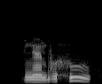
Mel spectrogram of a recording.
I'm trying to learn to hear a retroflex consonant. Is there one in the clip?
no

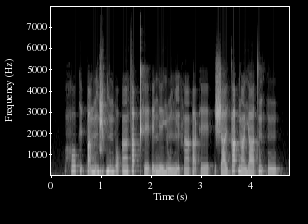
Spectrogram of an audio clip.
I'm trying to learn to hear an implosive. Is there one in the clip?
no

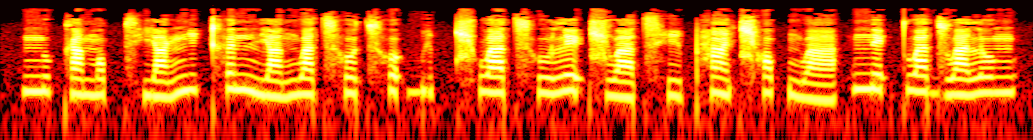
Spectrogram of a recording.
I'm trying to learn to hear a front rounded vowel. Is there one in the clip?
no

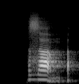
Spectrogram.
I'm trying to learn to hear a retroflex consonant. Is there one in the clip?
no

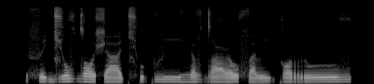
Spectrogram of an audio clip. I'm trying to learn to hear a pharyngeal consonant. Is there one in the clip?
yes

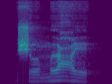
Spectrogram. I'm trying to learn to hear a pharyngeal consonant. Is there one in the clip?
yes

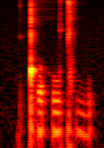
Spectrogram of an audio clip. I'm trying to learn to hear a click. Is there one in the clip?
yes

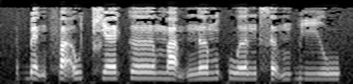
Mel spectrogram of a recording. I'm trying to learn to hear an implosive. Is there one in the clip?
yes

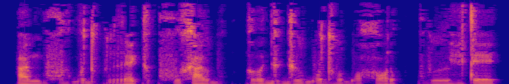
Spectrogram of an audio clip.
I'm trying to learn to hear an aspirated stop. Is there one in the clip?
no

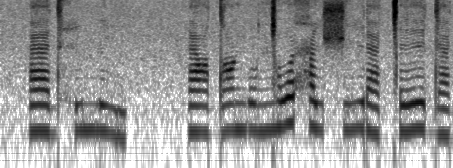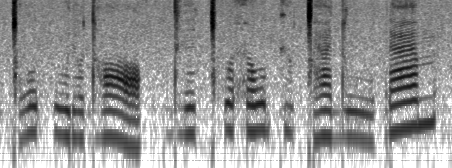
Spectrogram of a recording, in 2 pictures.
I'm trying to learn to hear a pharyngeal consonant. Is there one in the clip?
yes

